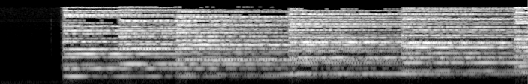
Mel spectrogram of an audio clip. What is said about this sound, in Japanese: この曲は B チャイムです。チャイムというとウェストミンスターチャイムが有名ですが、ここはミュージックファクトリーのオリジナルチャイムの方がイメージアップ効果抜群。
